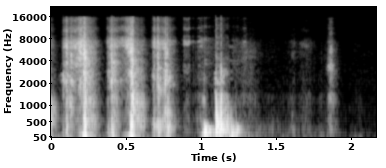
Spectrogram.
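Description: A deck of large oracle cards being shuffled by hand, overhand: a quick run of card snaps and slides, about six a second, that stops about a second and a half in.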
